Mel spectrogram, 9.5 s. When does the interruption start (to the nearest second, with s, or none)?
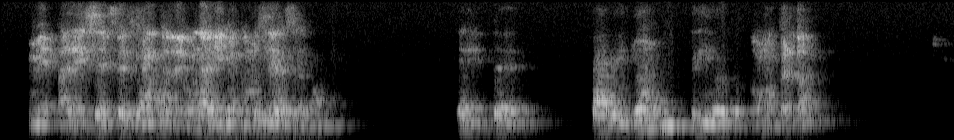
1 s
